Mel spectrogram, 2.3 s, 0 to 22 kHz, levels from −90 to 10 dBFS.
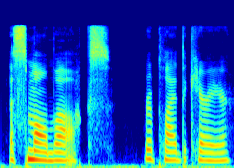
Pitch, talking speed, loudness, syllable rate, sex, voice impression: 195 Hz, 155 wpm, -18 LUFS, 4.4 syllables/s, female, feminine, young, slightly weak, slightly soft, cute, calm, friendly, kind, modest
